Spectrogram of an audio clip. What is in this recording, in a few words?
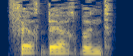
"verderbend", German; adjectives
